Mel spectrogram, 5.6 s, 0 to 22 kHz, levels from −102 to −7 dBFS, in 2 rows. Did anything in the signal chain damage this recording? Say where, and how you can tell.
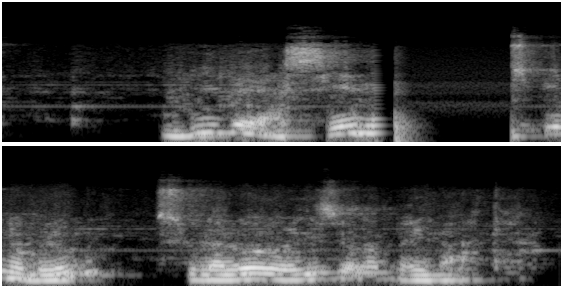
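Yes, at the network stage. From 1.87 to 2.58 s the speech gives way to a buzzy tail of the last sound that fades out, leaving a brief silence before speech resumes with a chunk missing. That's likely a long network dropout, with the receiver concealing the lost audio.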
